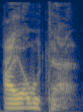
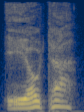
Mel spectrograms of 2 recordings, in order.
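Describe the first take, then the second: First: The word begins with an 'eye' sound. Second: The word begins with an 'ee' sound. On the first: "if you're pronouncing it the Greek way is iota" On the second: "if you're pronouncing it the Hebrew way is iota"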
